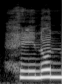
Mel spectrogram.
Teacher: کلمت حینن میں یہاں حرف الحا ہے، حا کی ادائیگی حلق کے درمیان والے حصے سے ہے، آخری میں نون پہ تنوین پیش ہے.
